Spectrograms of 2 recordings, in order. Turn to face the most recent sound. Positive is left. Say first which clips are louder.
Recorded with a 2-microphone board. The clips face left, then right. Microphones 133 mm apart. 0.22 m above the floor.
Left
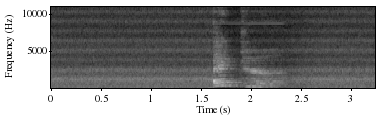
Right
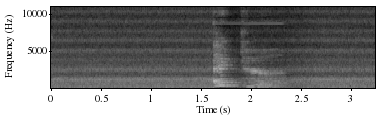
# left 2 dB
turn(degrees=55)  # may be behind; listen again after turning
